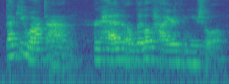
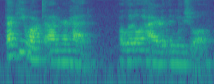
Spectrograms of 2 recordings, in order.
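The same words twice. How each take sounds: First: There is a pause after 'walked on'. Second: The phrase runs on without a pause. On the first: Becky kept walking, holding her head higher. The speaker calls it right. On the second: Becky walked upside down on her head. The speaker calls it wrong.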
